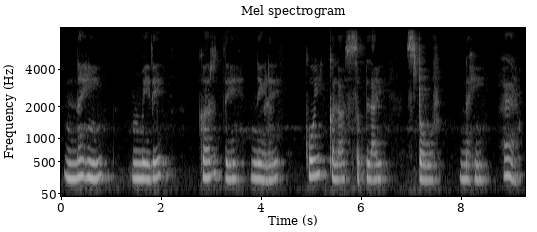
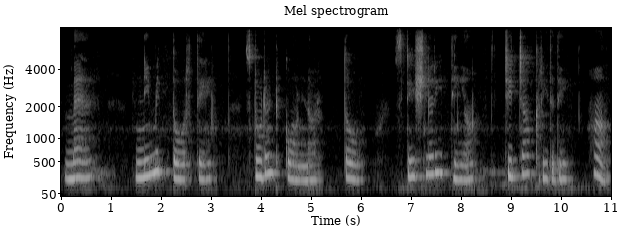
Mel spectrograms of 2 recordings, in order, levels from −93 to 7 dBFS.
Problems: background sounds at intervals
